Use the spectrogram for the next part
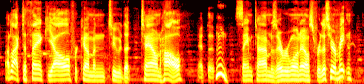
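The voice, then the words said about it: Put-on small-town sheriff accent. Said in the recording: “I always had this accent”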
